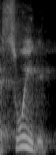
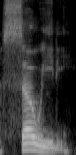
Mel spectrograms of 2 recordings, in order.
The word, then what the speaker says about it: Saweetie: Okay, so you ain't saying Sweetie. No, Saweetie.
